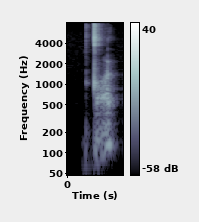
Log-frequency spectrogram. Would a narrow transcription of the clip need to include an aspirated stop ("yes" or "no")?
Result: no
